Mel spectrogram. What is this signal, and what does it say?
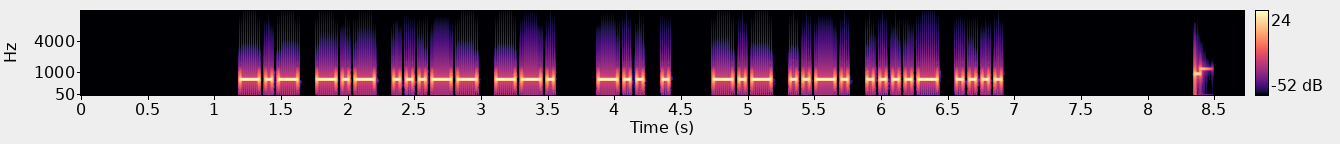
Morse code, heard as a keyed tone, about 25 wpm, 700 Hz. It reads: KK3G DE KF4H
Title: USA Callsign DE Callsign - 4 Characters - 25wpm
